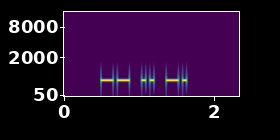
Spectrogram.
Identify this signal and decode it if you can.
Morse code, heard as a keyed tone, about 22 wpm, 700 Hz. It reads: MIN
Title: Top Three Letter Combinations in Words 22wpm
